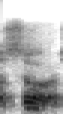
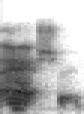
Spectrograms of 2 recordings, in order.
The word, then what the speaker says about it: Ashur: Is that how it's spelled? Go on. Ashur. Asur. Asshur. Asur. All right, so Asur. So that's not. All right, so that's not Asher.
